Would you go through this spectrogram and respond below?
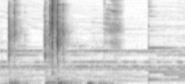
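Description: Close keystrokes on a computer keyboard while coding, a few quick clustered clicks followed by single taps, with faint tonal background hum.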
